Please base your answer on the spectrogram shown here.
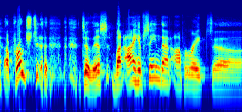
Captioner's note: laugh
